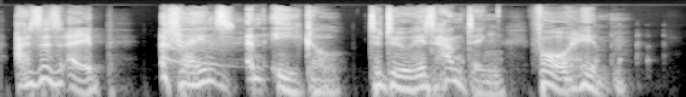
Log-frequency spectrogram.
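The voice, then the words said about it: David Attenborough impression, British narration. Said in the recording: “That's like a pretty good Attenborough. ... Great Attenborough. ... I leave myself voice messages as David. ... the British accent”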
